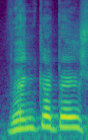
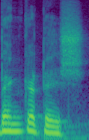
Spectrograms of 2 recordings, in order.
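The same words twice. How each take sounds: First: The name begins with a V sound. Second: The name begins with a B sound.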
